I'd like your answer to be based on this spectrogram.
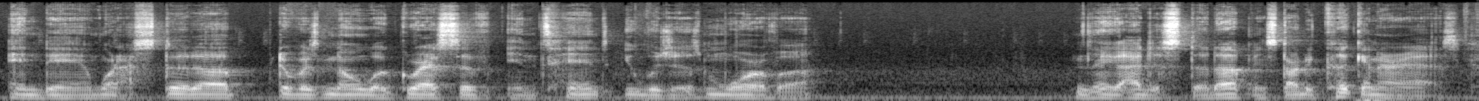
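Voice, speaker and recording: Deep-voiced young man telling a story. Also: normal speed. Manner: animated, profane slang-heavy retelling with loud bursts. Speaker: storytime vlogger. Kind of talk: casual storytelling.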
